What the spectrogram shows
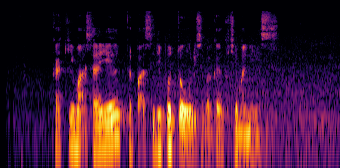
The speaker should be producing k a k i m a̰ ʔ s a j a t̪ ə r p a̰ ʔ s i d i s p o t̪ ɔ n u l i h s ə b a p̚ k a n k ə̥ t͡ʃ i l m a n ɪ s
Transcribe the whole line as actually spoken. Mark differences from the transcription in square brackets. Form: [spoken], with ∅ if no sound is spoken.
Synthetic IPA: k a k i m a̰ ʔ s a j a t̪ ə r p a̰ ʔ s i d i [∅] p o t̪ ɔ [ŋ] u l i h s ə b a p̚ k a n k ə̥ t͡ʃ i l m a n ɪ s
